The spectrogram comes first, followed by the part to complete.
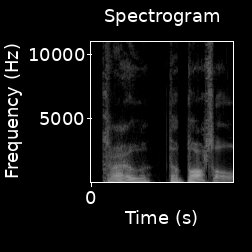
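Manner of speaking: words pushed quietly through clenched, gritted teeth. Acting out the scene without moving, the speaker says it through gritted teeth. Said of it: "trying to kind of through gritted teeth".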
